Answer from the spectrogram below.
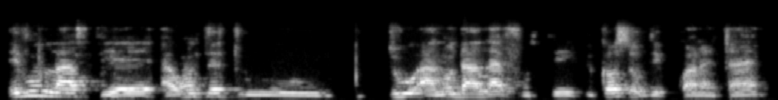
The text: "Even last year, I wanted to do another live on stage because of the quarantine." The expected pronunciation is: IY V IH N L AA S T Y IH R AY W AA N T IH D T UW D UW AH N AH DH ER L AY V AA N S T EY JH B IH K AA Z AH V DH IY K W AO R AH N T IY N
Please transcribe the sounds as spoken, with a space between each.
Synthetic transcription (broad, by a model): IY V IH N L AA S T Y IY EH AY W AA N T IH D T UW D UW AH N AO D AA L AY F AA S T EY B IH K AA S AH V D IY K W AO R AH N T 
